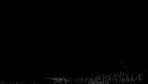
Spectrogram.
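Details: Small dog asleep beside the speaker after a long walk, snoring.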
